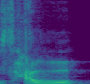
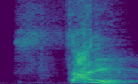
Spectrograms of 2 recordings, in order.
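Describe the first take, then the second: First: The first consonant is plain and soft. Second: The first consonant is tense and strong. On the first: "경상도 분들은 쌀이란 말이 잘 안 나오지요" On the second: "전라도는 센 발음이 잘 나와"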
